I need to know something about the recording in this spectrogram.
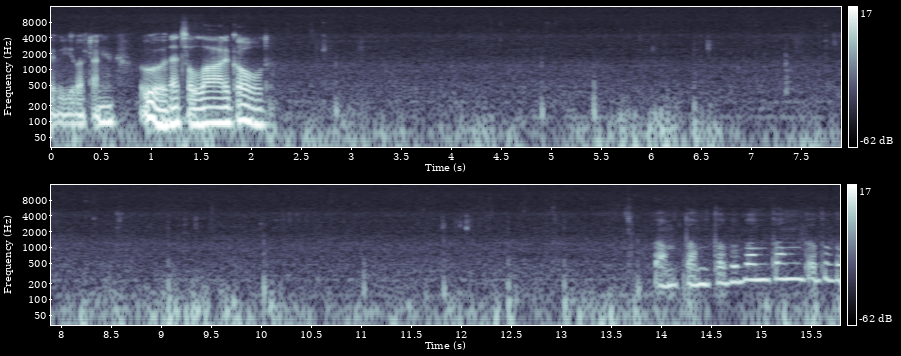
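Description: Wooden blocks are set down with soft, hollow knocks.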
